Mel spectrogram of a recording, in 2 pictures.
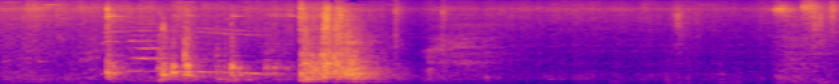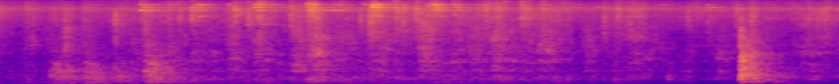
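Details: Two puppies at play, a German Shepherd puppy and a wheaten Terrier: short, high, wavering whines near the start, then a louder yelping burst around two seconds, quieter scuffling, and one more brief yelp at the end.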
